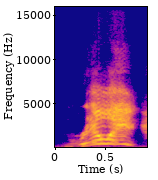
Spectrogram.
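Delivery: high, loud astonished really; surprised really. Retold or imitated. Retelling how she reacted to the cows saying, astonished. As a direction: act blown away by the news. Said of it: "And I'm like".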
